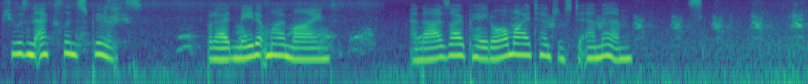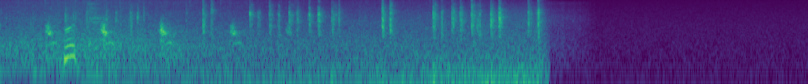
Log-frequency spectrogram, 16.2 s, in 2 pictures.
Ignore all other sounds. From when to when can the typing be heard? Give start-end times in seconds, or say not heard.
8.7-13.6.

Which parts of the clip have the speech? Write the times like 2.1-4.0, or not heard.
0.0-7.0.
